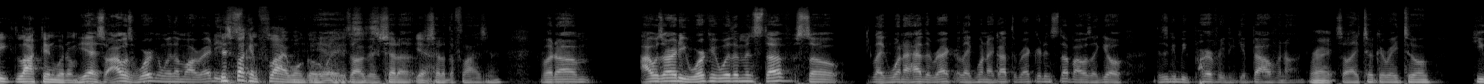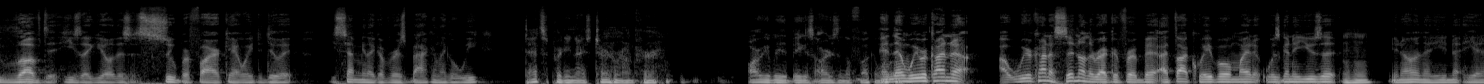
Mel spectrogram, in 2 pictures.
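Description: Speech recording, no technical faults found.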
